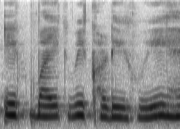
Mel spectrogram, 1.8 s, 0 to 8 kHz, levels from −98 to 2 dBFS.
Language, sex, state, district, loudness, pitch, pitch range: Hindi, female, Uttar Pradesh, Shamli, -16 LUFS, 205 Hz, 195-225 Hz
